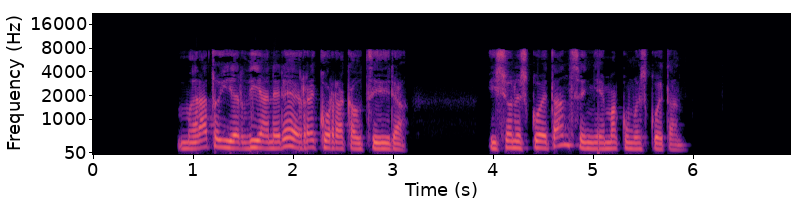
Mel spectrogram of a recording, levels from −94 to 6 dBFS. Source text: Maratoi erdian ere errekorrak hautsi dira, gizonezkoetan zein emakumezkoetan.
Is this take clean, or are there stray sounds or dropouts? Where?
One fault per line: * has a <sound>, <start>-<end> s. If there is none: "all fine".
all fine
